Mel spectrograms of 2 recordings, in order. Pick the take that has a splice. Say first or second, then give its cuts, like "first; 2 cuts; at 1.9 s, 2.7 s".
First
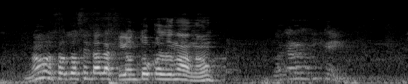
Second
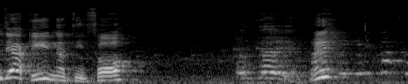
first; 1 cut; at 2.3 s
